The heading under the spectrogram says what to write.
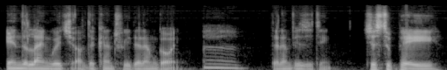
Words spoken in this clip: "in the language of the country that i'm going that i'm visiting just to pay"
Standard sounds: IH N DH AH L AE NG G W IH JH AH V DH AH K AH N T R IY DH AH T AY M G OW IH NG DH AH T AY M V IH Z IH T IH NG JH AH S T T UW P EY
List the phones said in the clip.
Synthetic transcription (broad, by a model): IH N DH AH L AE NG G W IH JH AH V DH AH K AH N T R IY DH AH T AY M G OW IH NG DH AH T AY M V IH Z IH T IH NG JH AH S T T UW P EY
